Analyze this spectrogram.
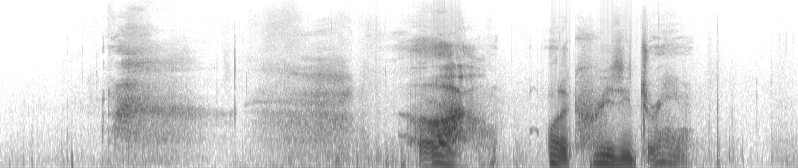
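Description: A man groans and mumbles sleepily close by.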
